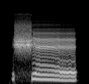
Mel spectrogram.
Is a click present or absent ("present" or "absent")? absent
